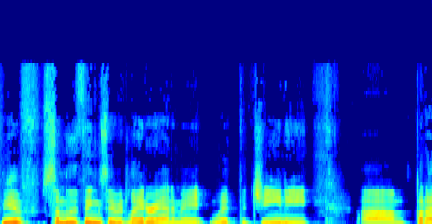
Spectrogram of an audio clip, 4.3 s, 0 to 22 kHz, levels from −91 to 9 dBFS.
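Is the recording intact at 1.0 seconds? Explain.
No. Just after 1.02 s, between "of some of the" and "they would later animate", there is a microphone volume stepped down event: the call software likely judged the input too hot and cut the device's capture level in a single move. The speech and the background beneath it drop together by about 5 dB at that instant, an abrupt step down in loudness rather than a gradual fade.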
